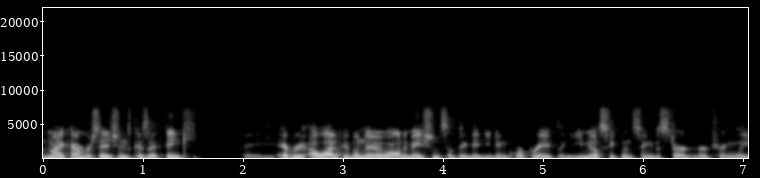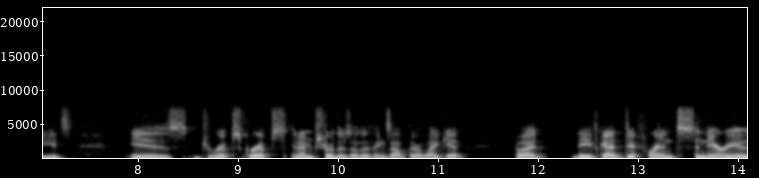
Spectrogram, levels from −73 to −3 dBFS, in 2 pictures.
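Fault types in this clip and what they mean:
AMR wideband (HD Voice) codec: speech coded at 8.85 kbit/s sounds rough and raspy, with nothing above 7.5 kHz; unlike narrowband phone audio, it extends well past 3.4 kHz.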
